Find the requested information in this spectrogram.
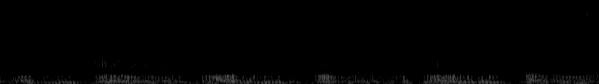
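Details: Purring Maine Coon Pippin, content and affectionate while cuddled by his family; a loud, deep rumble rising and falling in clear breath cycles roughly every second, ending with a short sharp noise.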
